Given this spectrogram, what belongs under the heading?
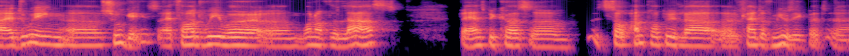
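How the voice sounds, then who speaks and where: In a German accent, a man with a fairly high pitch speaks very slowly with fairly even intonation against a quiet background. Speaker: musician in a band. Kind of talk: interview. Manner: halting, many fillers.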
